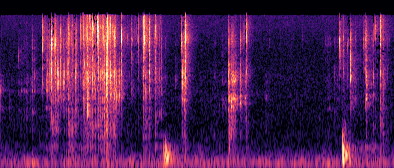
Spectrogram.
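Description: A hand-sized, solid, translucent orange glycerin soap bar held in the fingers is scraped and shaved into small cubes with the blade of an orange utility knife. The clip is a run of short, bright scraping and crinkly crunching strokes with quick decays and quiet pauses between them.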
